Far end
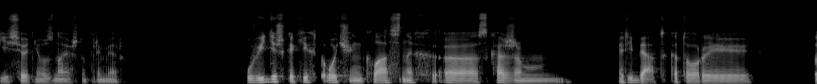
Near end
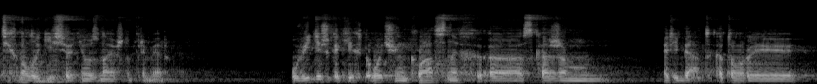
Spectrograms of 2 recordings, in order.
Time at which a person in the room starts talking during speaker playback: 0.3 s

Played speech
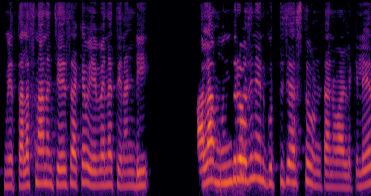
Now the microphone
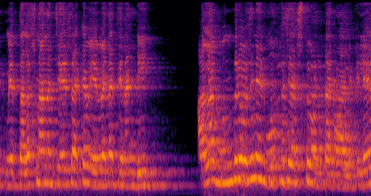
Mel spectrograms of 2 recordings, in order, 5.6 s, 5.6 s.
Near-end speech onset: 4.0 s

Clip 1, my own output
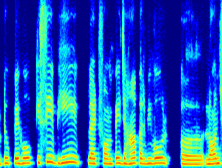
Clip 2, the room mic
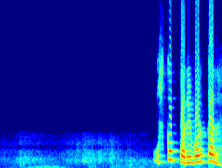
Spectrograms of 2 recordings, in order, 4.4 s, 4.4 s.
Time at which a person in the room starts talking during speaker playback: 3.2 s

